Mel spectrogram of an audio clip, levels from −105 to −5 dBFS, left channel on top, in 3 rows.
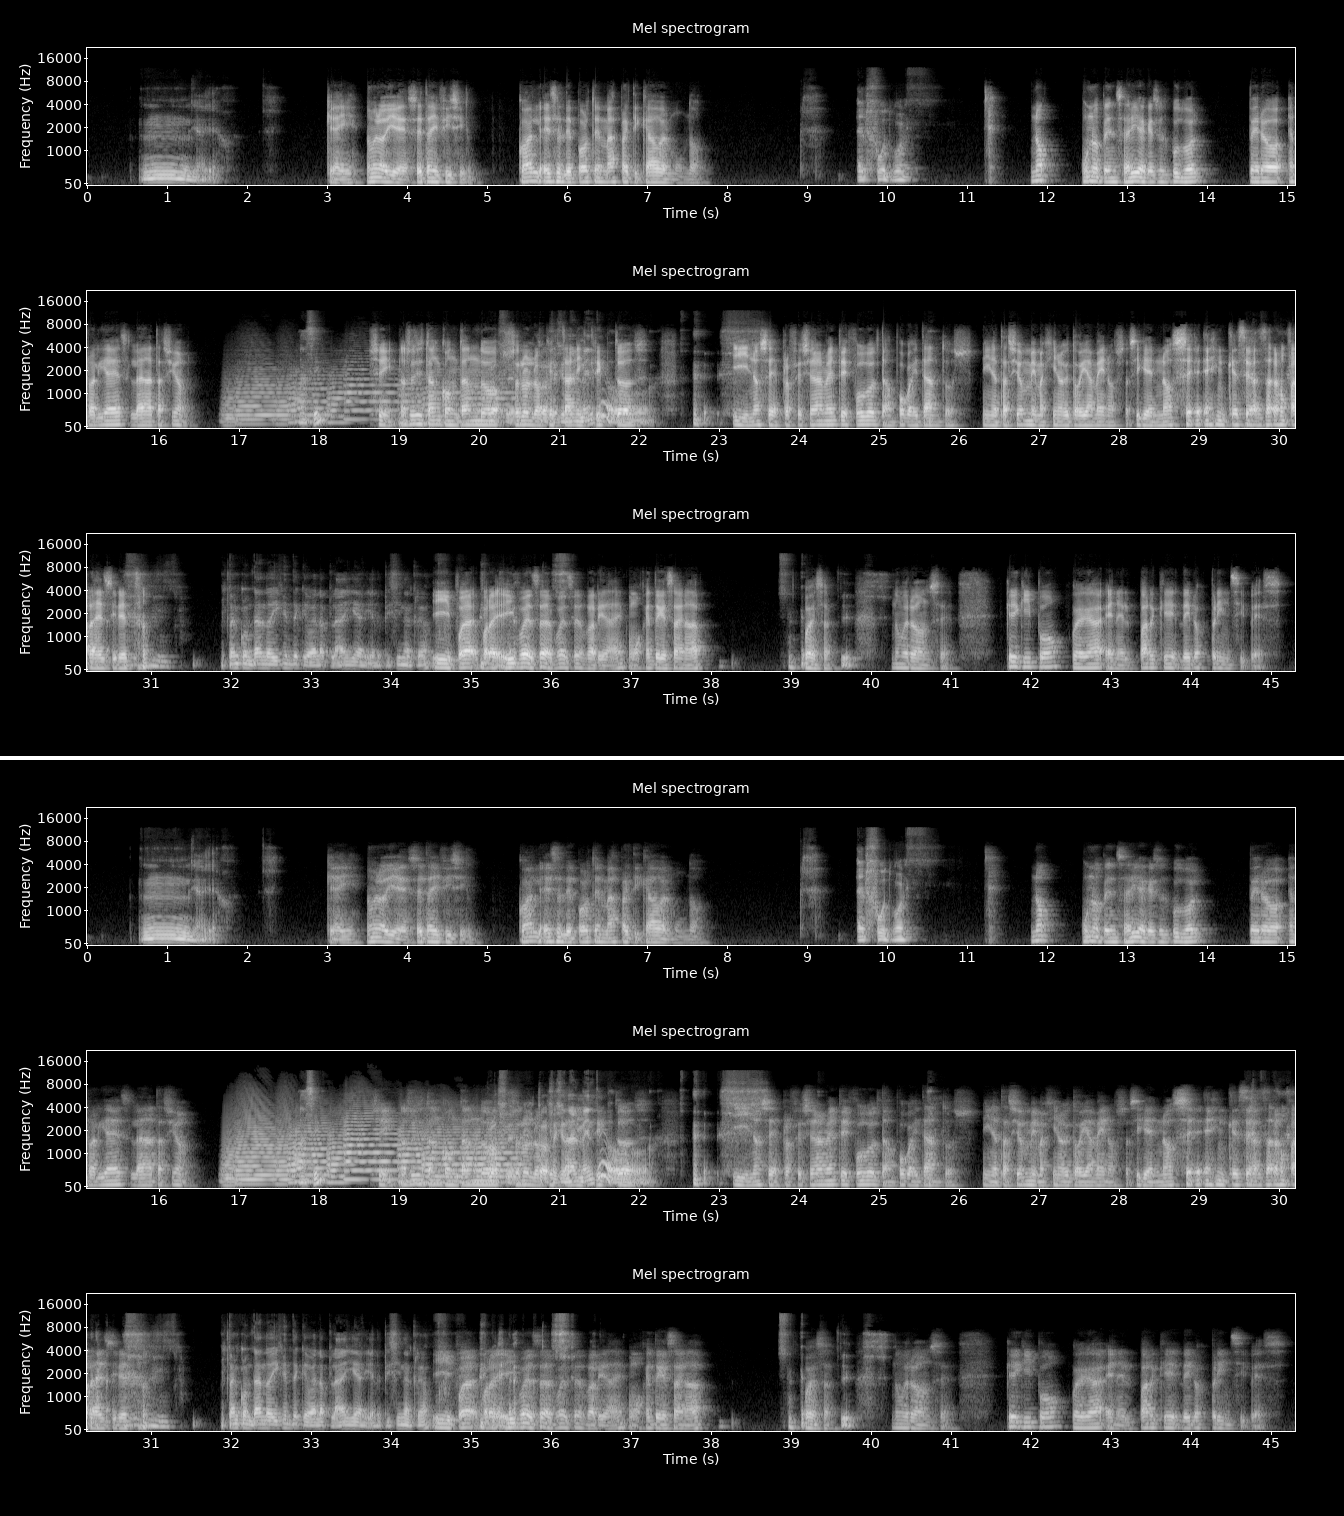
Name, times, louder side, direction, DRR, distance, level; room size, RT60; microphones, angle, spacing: voice 1, 0.6-1.7 8.9-9.1 9.6-10.3 17.7-18.1 20.1-22.1 23.0-23.5 29.6-29.7 30.7-31.2 31.9-34.5 36.1-36.2 38.9-39.0 39.6-40.2, right 2 dB, 35° right, 0.8 m, -30 dB
voice 2, 3.0-4.8 5.4-7.7 11.2-11.3 11.8-12.0 12.4-13.9 14.5-16.4 18.6-22.1 23.2-31.0 34.5-37.9 39.2-39.5 39.8-40.0 40.3-41.4 41.7-45.1, left 4 dB, 65° left, 0.8 m, -27 dB
sound 1, 16.8-20.7, right 7 dB, 90° right, 0.4 m, -32 dB
7.2 x 5.5 x 3.2 m
head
